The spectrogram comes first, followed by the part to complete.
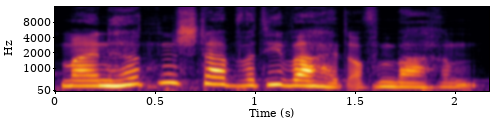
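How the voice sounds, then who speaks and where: A woman's voice: a little high, animated, a little fast, faint music behind, close to an everyday voice. A woman doing a stern zealous inquisitor. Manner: stern, commanding, contemptuous. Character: cold, zealous female inquisitor, ruthless leader.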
